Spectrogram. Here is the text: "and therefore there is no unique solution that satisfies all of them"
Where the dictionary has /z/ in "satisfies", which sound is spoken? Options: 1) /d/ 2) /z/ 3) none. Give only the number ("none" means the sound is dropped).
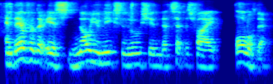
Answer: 3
